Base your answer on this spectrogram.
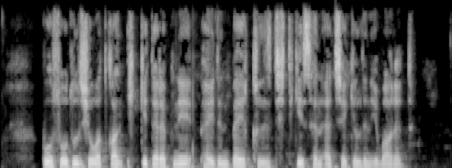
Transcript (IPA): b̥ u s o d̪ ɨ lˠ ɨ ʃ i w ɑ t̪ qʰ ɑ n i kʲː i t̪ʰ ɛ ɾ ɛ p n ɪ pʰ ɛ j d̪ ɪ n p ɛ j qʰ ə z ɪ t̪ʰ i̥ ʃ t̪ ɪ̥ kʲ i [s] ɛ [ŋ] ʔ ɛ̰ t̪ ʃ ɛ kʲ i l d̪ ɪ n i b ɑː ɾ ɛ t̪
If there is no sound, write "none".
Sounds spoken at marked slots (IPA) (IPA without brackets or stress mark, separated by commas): s, n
